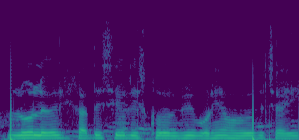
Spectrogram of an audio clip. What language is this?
Bhojpuri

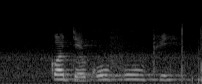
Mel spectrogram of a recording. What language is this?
Xhosa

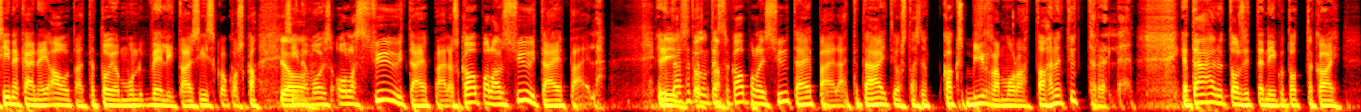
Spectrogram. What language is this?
Finnish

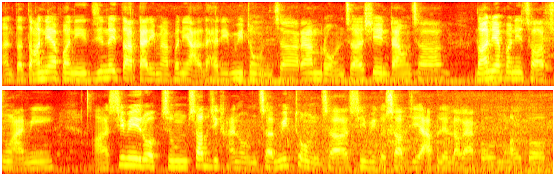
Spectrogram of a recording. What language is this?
Nepali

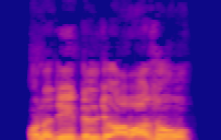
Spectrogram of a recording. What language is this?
Sindhi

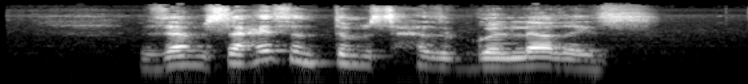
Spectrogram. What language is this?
Kabyle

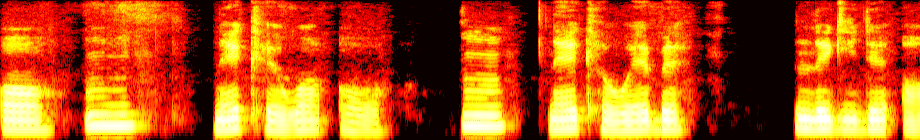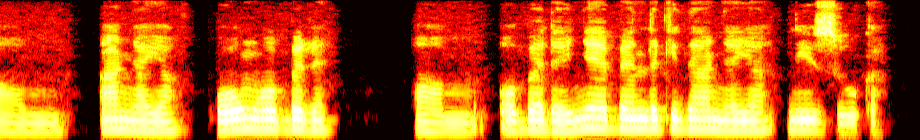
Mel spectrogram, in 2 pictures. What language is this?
Igbo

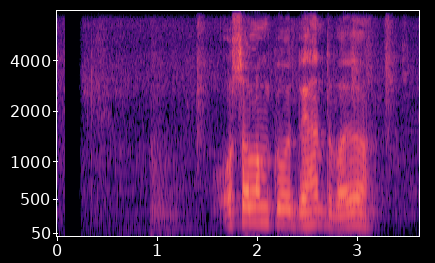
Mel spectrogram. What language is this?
Nepali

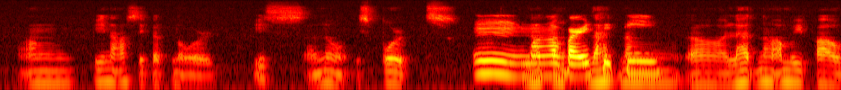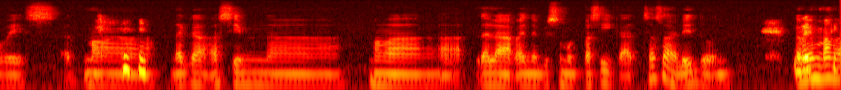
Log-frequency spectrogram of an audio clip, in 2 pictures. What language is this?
Filipino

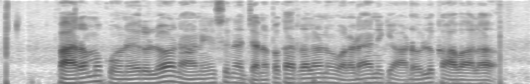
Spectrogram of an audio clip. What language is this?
Telugu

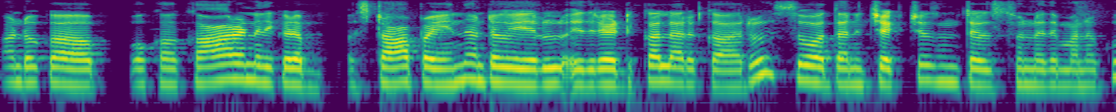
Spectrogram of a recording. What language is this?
Telugu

